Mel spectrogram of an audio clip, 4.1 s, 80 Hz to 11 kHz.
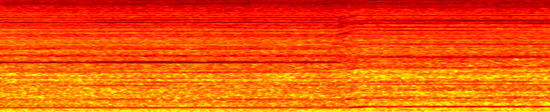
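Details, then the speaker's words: Haas VF5D/40 vertical machining center, spindle after a warm-up program, being ramped up in 10% steps in a quiet room: clean steady whine rising in pitch, no grinding or knocking; normal spindle run. "It's nice and quiet here, so you can kind of hear it running. If I ever stop talking."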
